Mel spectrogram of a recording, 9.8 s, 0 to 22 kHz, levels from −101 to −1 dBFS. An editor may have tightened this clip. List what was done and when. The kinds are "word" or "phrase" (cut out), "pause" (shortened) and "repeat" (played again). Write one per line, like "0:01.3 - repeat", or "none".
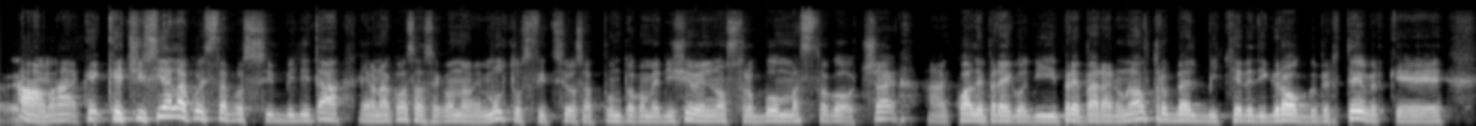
0:02.3 - pause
